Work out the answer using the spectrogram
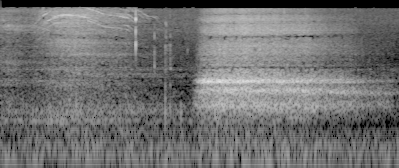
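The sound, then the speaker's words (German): Deep relaxation breathing: a soft, airy inhale is followed by a louder, longer exhale that slowly fades. “Zweimal tief durchatmen.”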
